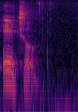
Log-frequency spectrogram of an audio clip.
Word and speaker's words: hecho: Soit la lettre H elle est muette, donc et ensuite donc il y a CH, donc ça fait cho, et hecho.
